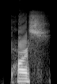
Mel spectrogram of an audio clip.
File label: "parse", American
